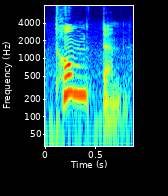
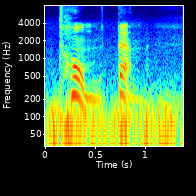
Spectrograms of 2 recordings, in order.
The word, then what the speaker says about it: tomten: So we have tomten, tomten. That's this, tomten. And with grave accent, tomten, tomten, tomten. It's the rising tone, tomten. And then we have the falling tone, tomten, tomten. It goes down, right?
